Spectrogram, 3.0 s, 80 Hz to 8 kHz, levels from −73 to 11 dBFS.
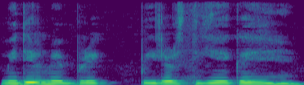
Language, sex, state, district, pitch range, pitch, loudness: Hindi, female, Arunachal Pradesh, Lower Dibang Valley, 155-165 Hz, 160 Hz, -14 LUFS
